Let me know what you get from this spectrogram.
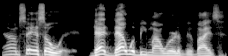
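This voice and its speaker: A man's voice: a little high, very animated, fairly quick, a little mellow, no room sound, studio quality. A middle-aged man talking casually on a podcast as co-host, motivational and emphatic, repeating phrases for weight and using profane slang.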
